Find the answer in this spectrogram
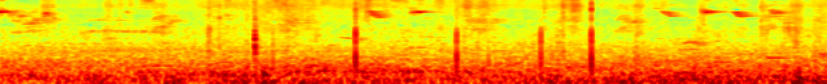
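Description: Small birds chirping: short, high, falling chirps in small clusters of two or three, over a steady low background rumble, with a few sharp clicks between them.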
